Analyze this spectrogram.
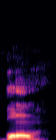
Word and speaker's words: bomb: Silent letters बहुत सारे हैं, जैसे BOMB में, BOMB में क्या साइलेंट है, B साइलेंट है। तो जब भी MB के कॉम्बिनेशन में B साइलेंट होता है, तो ये इसका प्रोनाउंसिएशन BOMB कैसे बोलेंगे हम, this is pronounced as बॉम्ब, ऐसे करके।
